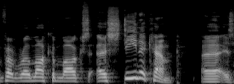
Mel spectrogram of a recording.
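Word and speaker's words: Steenekamp: front row Mark marks stetina Camp is how I heard the commentator say I kept call him Steen camp but I heard the the commentators kept calling it stetina Camp uh so I'll try and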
